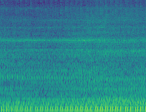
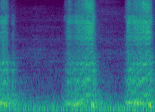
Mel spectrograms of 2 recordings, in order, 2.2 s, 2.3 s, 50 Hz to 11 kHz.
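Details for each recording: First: Husqvarna small engine on a frosty morning, about 33 degrees, with the battery charged overnight at 2 amps. It had failed to start at 30 degrees until the valves were adjusted. Now idles with a quick, even low putter and steady pulses, no misses or knocks; runs clean and healthy. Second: Yard Machines small engine on a cold, frosty morning (about 33 degrees), choked. Three sluggish cranking bursts about a second apart, dragging without catching; slow, labored cranking. It ran great yesterday but won't start after sitting overnight; owner suspects the battery, not confirmed.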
